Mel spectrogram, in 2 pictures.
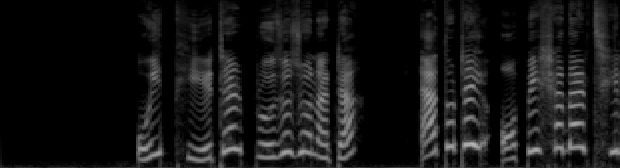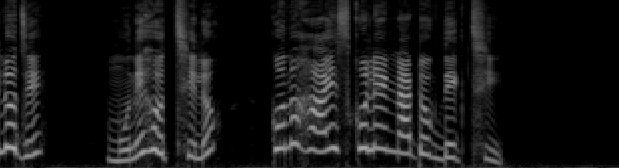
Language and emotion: Bengali, disgusted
